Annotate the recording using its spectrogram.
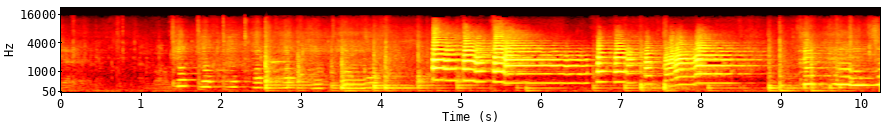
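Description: A small band starting to play a song: a brass instrument plays a melody over accompaniment, coming in about a second in and getting louder about halfway through.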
